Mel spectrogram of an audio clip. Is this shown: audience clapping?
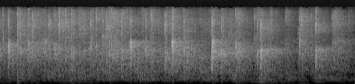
yes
